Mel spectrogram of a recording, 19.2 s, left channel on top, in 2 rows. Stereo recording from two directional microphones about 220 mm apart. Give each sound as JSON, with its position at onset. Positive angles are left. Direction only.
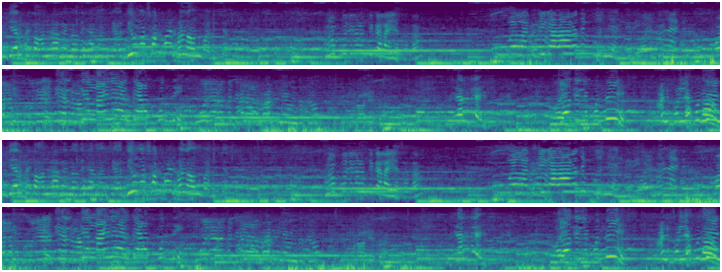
{"t": 0.1, "sound": "music", "side_deg": 35}
{"t": 1.7, "sound": "chatter", "side_deg": 35}
{"t": 6.8, "sound": "a sound", "side_deg": 10}
{"t": 10.3, "sound": "music", "side_deg": 45}
{"t": 15.6, "sound": "children playing", "side_deg": 20}
{"t": 16.9, "sound": "a child's voice", "side_deg": 25}
{"t": 18.3, "sound": "a sound", "side_deg": 25}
